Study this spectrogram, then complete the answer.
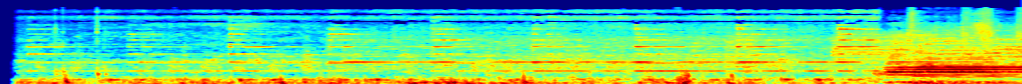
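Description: A steam locomotive chugs and rumbles nearby.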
